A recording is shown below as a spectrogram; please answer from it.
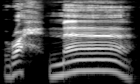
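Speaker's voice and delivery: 'رحمه' with long held maa; drawn-out madd. Shown as a demonstration. Teacher shows natural madd, vowel held. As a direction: stretch the second syllable of 'رحمه'.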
